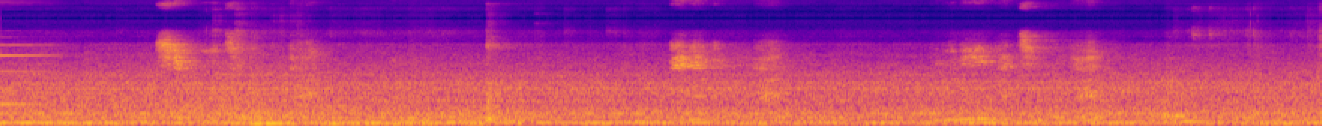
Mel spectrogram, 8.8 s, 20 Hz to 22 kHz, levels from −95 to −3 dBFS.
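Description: Imaging from linear upsampling runs throughout, consistent with 24 kHz audio raised to 48 kHz: faint mirrored content, about 30 dB down, fills 12 kHz to 24 kHz on a spectrogram, adding metallic shimmer.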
